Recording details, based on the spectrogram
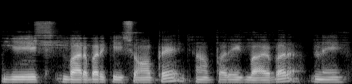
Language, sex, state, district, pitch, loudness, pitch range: Hindi, male, Uttar Pradesh, Lucknow, 110 Hz, -21 LUFS, 110-115 Hz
